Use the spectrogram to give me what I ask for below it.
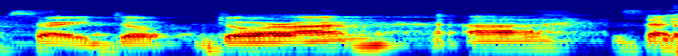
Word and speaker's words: Doiron: Nick uh I'm gonna probably your name last name wrong sorry do Doran uh is that right yes that's good okay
